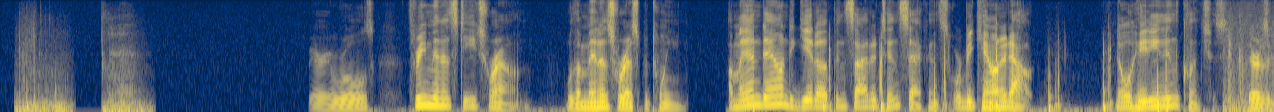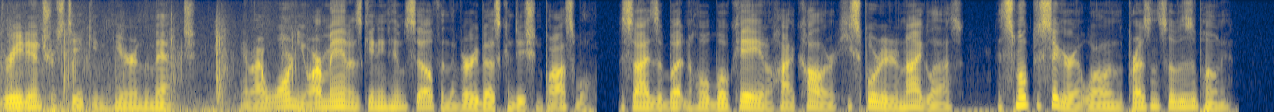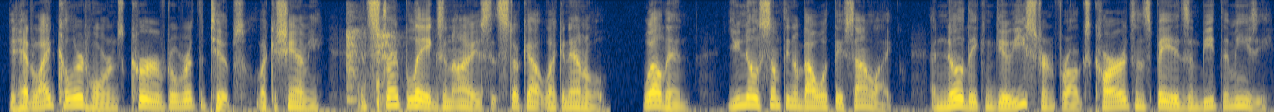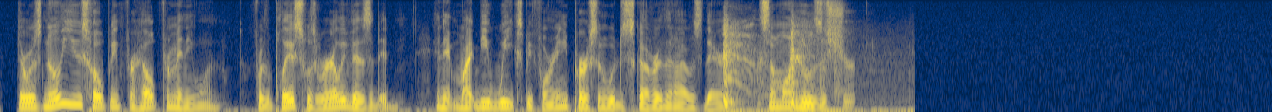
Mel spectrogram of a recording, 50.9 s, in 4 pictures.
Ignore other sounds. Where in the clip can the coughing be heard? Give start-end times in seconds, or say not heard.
0.1-1.6, 28.9-30.1, 45.4-47.4.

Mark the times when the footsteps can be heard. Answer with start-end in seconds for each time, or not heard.
7.4-16.1.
